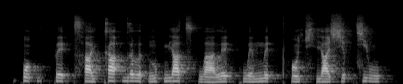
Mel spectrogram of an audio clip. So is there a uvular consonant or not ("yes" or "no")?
no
